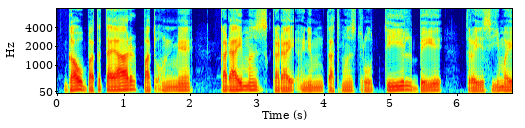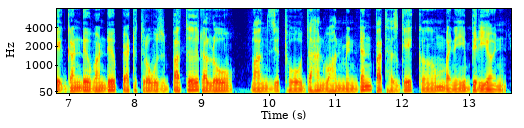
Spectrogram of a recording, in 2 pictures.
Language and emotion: Kashmiri, neutral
